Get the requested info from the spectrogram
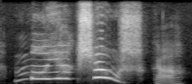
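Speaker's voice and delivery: very loud, very high exclamation; shrieked surprise at a find; astonished cry. A narrator's reading. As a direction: cry out in amazement, pitch leaping. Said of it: "zawołał zdziwiony żółwik".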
